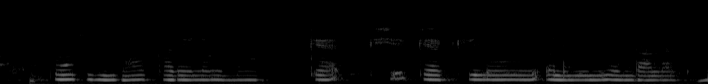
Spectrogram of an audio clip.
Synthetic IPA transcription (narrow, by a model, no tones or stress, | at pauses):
pɔ̃ːt͡ʃbiɡʱakəɾeːlãmã | k | kɛkiloəlmuːnijəmɖaːlaːt̪ː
